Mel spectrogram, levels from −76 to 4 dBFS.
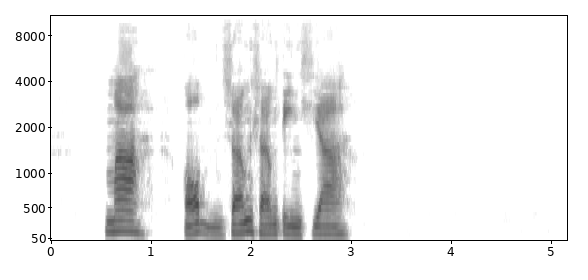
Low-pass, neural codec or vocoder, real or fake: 9.9 kHz; none; real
